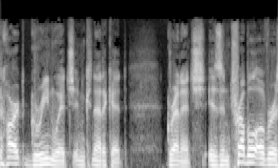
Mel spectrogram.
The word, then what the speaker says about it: Greenwich: Catholic High School in green witch Connecticut and I think I nailed both those pronunciations I think so I think that's exactly right you pronounced all the letters that's how words work that green witch um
